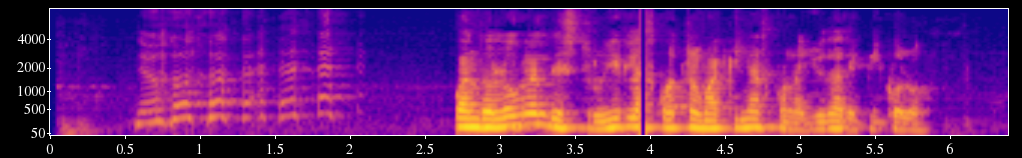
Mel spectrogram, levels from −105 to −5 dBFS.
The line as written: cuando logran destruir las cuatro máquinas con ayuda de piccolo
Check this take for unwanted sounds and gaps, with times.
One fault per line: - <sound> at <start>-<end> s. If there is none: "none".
- laugh at 0.6-2.1 s
- dropout at 3.9-4.0 s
